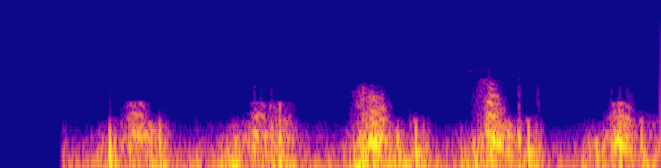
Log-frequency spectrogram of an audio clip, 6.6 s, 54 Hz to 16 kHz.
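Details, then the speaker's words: Teaching audio example of pulmonic stenosis: slow regular heartbeat, about 50 a minute, with a harsh rasping systolic murmur and an ejection click; a thrill is described at the upper left sternal border. "Pulmonary stenosis causes a decrease in cardiac output and the client will have a harsh systolic murmur and ejection click."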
